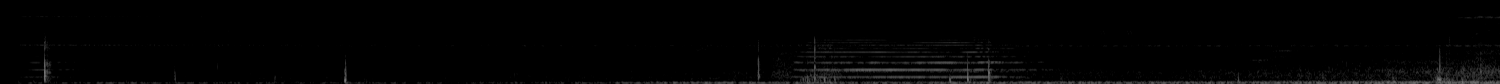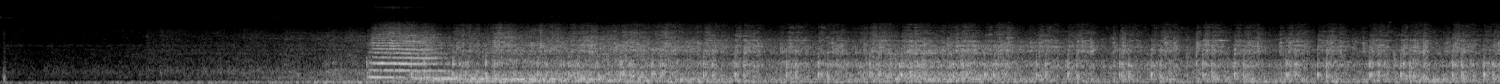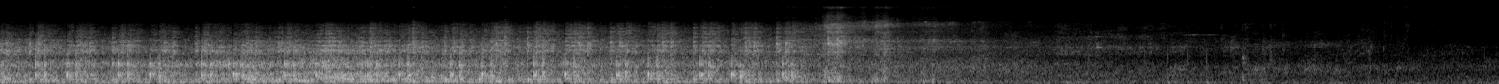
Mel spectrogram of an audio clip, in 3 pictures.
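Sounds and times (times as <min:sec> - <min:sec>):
train horn blast: 0:07.8 - 0:10.5, 0:18.6 - 0:19.8
train wheel clatter over rail joints: 0:19.2 - 0:43.1.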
